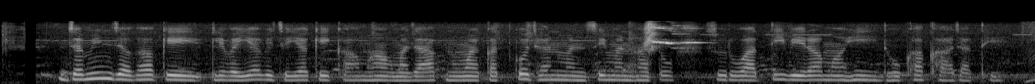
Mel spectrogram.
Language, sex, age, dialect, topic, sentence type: Chhattisgarhi, female, 18-24, Central, banking, statement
